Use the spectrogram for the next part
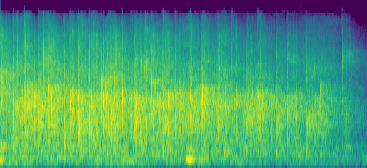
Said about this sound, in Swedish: Mamma och pappa som råkar vara här idag. En applåd för mamma och pappa.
